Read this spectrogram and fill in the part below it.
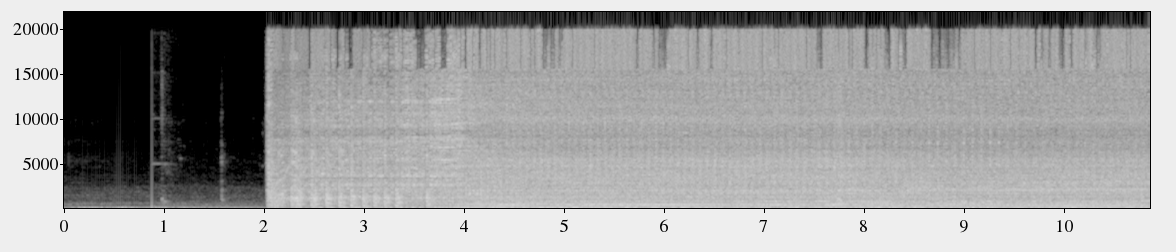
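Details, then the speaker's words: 2005 Mazda 3 2.0L 4-cylinder, 5-speed manual, just after removing and manually cleaning all four injectors for random misfire; cranks briefly, catches cleanly, settles into smooth even idle with no stumble; running fine, no misfire. "okay guys guys running fine no any misfiring all good"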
